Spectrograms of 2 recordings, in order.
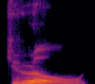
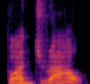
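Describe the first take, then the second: First: The vowel sounds like an O. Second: The vowel sounds like an A. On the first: The speaker calls it right. "A-nya itu kayak dibaca O" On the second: The speaker calls it wrong.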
